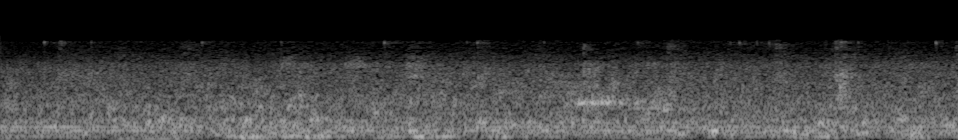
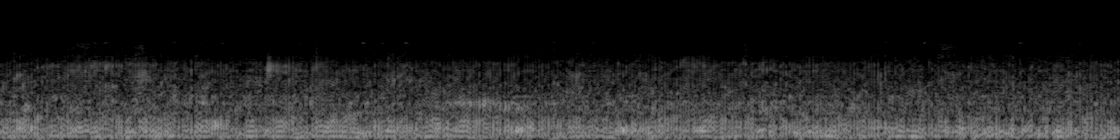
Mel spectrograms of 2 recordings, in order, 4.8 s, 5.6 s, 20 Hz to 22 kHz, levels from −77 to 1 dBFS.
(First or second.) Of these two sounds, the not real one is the second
